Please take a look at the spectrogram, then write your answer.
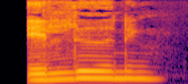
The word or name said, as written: elledning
